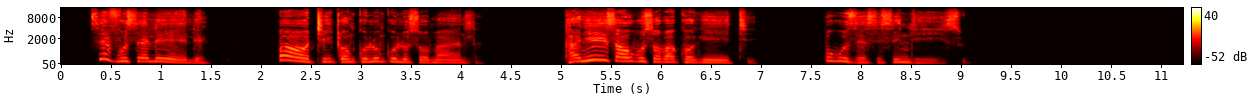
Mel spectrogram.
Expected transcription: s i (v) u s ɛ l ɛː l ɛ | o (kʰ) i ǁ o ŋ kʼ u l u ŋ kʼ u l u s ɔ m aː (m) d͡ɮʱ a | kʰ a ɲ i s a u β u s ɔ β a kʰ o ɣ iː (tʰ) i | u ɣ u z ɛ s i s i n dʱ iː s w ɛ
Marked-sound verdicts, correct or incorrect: correct, incorrect, incorrect, correct

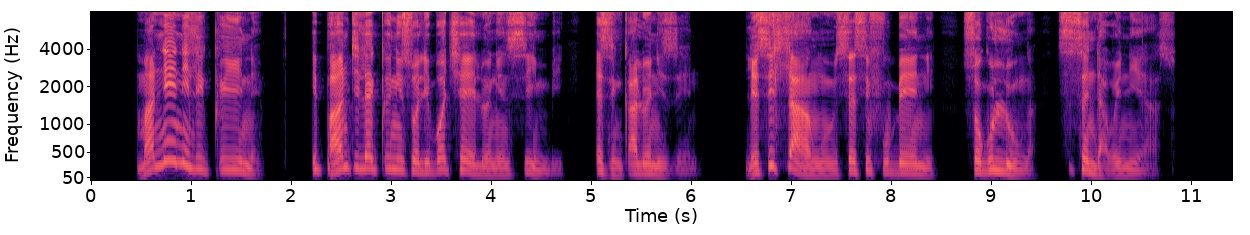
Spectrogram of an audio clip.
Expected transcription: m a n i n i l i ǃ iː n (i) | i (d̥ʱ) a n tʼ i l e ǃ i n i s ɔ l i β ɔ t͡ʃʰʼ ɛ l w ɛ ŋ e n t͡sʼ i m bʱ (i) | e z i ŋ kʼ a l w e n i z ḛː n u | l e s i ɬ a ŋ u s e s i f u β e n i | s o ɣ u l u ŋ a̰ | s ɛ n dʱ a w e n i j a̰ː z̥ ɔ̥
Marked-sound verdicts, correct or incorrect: incorrect, incorrect, correct

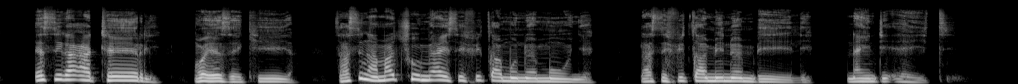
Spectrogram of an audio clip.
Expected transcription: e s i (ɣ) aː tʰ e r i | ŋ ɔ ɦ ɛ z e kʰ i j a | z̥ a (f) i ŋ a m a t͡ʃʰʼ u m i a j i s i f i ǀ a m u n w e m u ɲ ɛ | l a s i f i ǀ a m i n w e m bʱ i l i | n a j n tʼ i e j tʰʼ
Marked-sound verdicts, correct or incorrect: correct, incorrect

